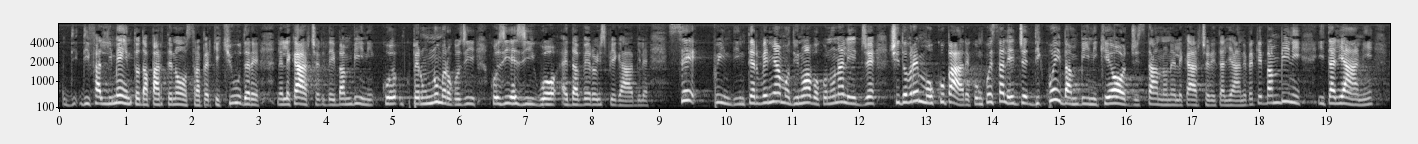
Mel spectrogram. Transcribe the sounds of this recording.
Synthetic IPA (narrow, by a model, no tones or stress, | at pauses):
d̪id̪ifalːiment̪od̪apːart̪enɔst̪ɾaperkekʰːjuːd̪eɾenelːekart͡ʃeɾid̪ejbambiːnikopeɾunːuːmeɾokozikːozieziːɡwoɛd̪ːavːɛːɾoinspjeɡaːbile | se | kːwind̪iːnt̪ervenjaːmod̪inwɔːvokonunaled͡ʒːet͡ʃid̪ovɾemːoːkːupaːɾekoŋkwest̪aled͡ʒːed̪ikwejbambiːnikeɔd͡ʒːist̪anːonelːekart͡ʃeɾeit̪aljaːneperkeibambiːniːt̪aljaːni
